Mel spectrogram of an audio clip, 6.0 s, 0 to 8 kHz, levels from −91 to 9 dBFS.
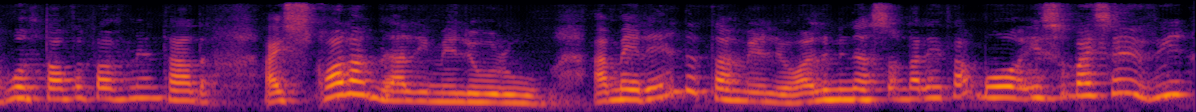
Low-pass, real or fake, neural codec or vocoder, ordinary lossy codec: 7.2 kHz; fake; codec, 16 kHz, 2 kbps, X-Codec, WavLM features, trained on Multilingual LibriSpeech; none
